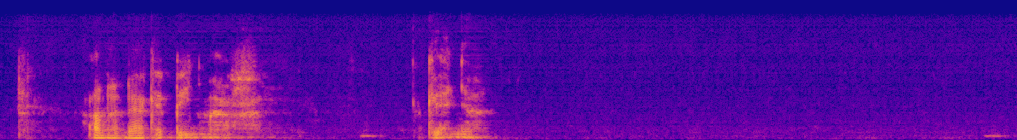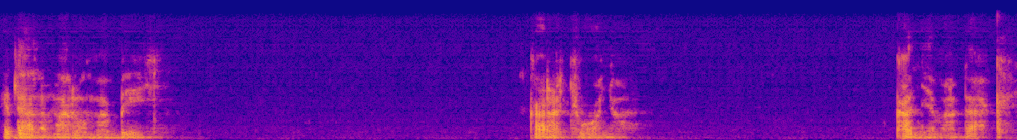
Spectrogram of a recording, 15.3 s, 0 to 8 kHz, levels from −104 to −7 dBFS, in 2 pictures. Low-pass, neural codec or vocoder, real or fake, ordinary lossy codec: 7.2 kHz; vocoder, 22.05 kHz, 80 mel bands, HiFi-GAN; fake; none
